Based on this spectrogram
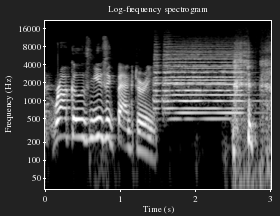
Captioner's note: horn blasting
